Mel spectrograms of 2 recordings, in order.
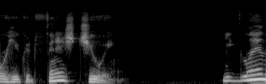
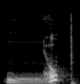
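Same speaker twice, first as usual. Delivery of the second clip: much lower, terse stallion; Big Mac nope; 7 semitones lower than usual. Acted. Big Mac refusing a cupcake, low and terse. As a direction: drop it deep and short.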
